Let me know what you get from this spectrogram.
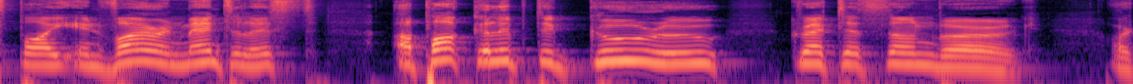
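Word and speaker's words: Thunberg: environmentalists apocalyptic guru Greta Sundberg or tunberg I think they say tunberg they don't pronounce the T hates a hearty tunberg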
